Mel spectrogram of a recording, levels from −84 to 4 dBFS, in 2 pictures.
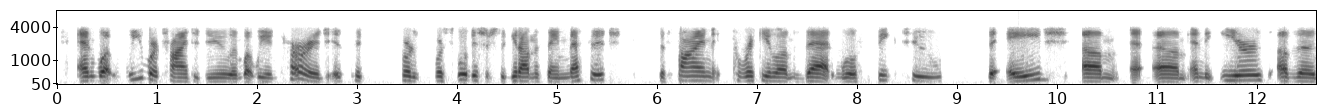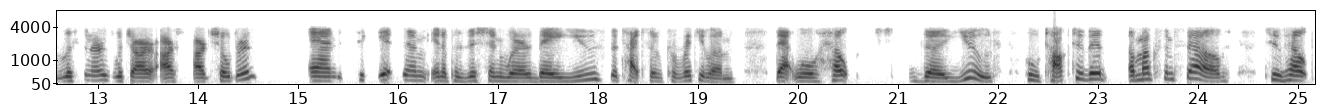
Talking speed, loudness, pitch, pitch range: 170 wpm, -24 LUFS, 180 Hz, 155-245 Hz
